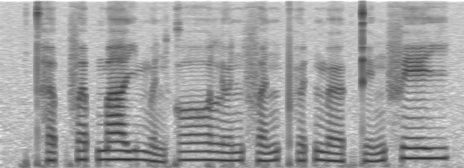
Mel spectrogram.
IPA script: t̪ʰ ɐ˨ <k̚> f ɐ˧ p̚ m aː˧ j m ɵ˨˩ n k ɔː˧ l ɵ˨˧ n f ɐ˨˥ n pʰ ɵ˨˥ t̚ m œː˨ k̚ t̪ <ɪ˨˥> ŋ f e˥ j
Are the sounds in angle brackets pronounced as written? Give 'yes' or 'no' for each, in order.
no, yes

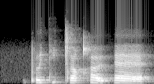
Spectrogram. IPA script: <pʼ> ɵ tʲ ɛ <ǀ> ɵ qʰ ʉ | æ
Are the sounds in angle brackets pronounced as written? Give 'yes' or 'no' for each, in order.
yes, yes

